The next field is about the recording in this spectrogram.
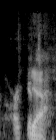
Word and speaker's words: Harkonnens: But he seems to be, at least in part one, to be siding with the Harkonnens more. Am I saying that right? – Harkonnens. Yeah.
